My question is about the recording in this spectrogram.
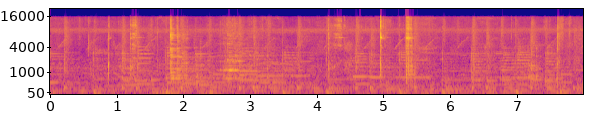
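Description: Background music, with a few sharp clicks and taps of metal cooking utensils against the pan and board.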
